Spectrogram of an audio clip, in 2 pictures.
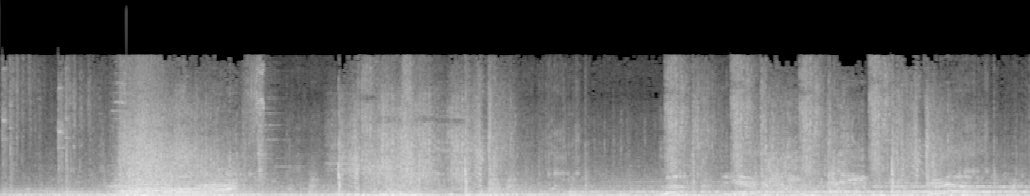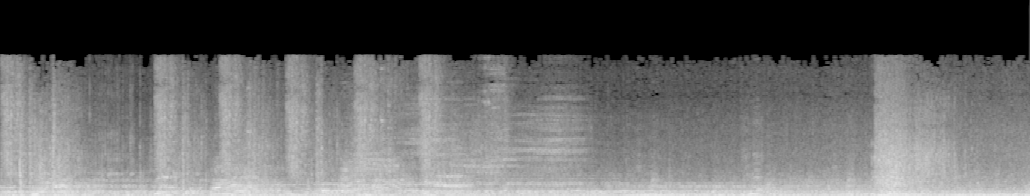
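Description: Blades swing and strike with sharp whooshes and impacts.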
